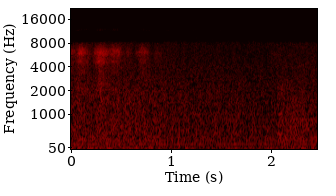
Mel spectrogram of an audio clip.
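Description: Near silence: faint recording hiss, with a few soft, faint high-pitched puffs in the first second.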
